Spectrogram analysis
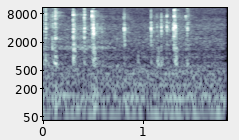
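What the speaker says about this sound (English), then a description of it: "Sorry, I'm typing with one hand." Fast, quiet clicks from a computer keyboard come in an irregular one-handed typing rhythm, with a low background rumble underneath.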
